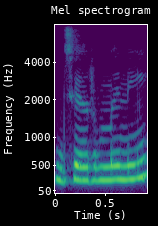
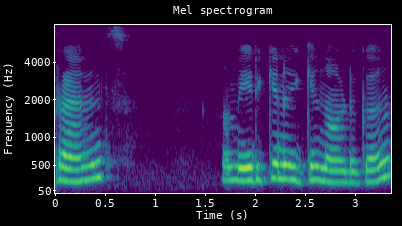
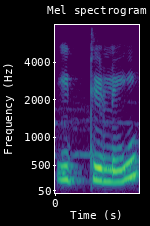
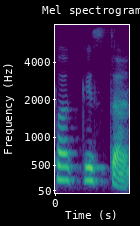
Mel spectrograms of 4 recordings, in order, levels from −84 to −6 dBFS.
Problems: low volume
